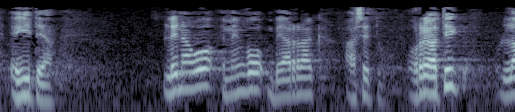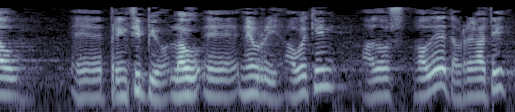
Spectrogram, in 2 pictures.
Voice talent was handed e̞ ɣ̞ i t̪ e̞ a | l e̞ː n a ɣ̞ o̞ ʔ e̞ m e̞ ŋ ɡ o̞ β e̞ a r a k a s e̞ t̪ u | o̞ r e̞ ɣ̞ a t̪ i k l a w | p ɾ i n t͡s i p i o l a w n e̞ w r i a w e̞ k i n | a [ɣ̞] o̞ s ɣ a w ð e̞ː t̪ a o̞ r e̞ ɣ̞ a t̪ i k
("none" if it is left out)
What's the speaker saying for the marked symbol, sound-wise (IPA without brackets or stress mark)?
ð̞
